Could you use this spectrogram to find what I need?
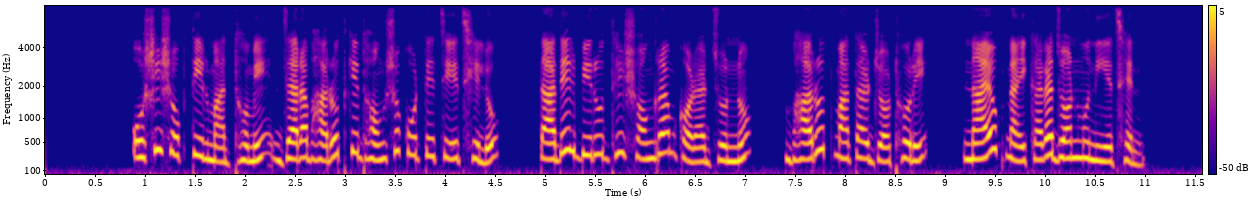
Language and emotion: Bengali, neutral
